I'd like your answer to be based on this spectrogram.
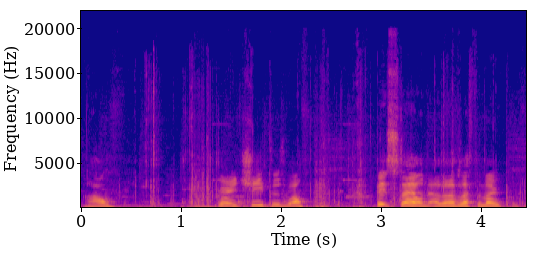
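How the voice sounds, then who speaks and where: A man's voice: mid-range voice, lively intonation, moderate pace, darkish tone, a little hiss or hum. An English man live-streaming a video game, chatting casually and rambling while he snacks. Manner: rambling, chatty, talks with mouth full.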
